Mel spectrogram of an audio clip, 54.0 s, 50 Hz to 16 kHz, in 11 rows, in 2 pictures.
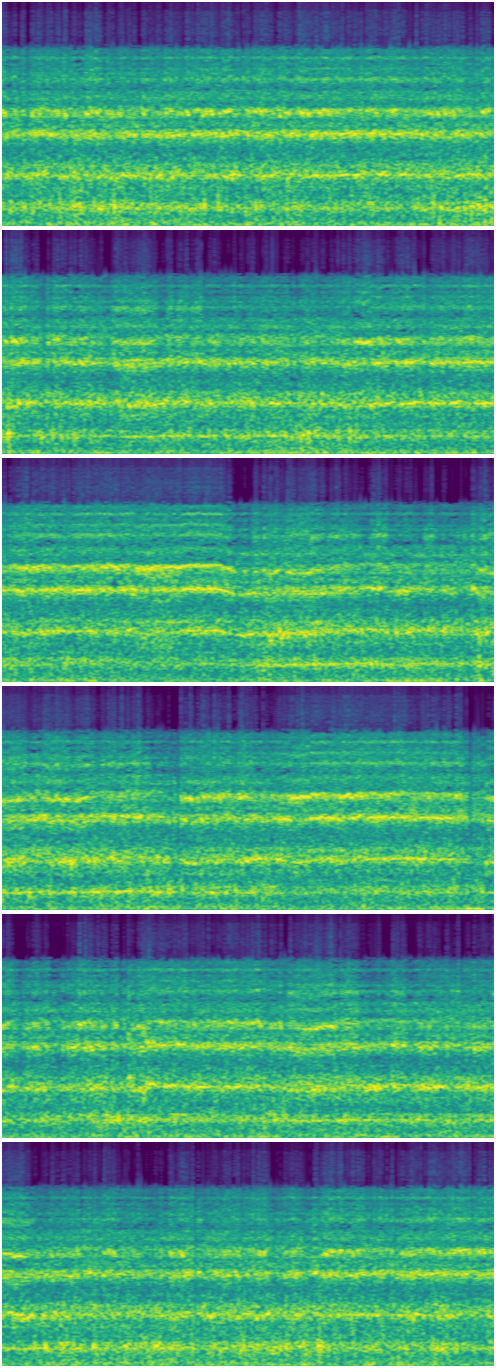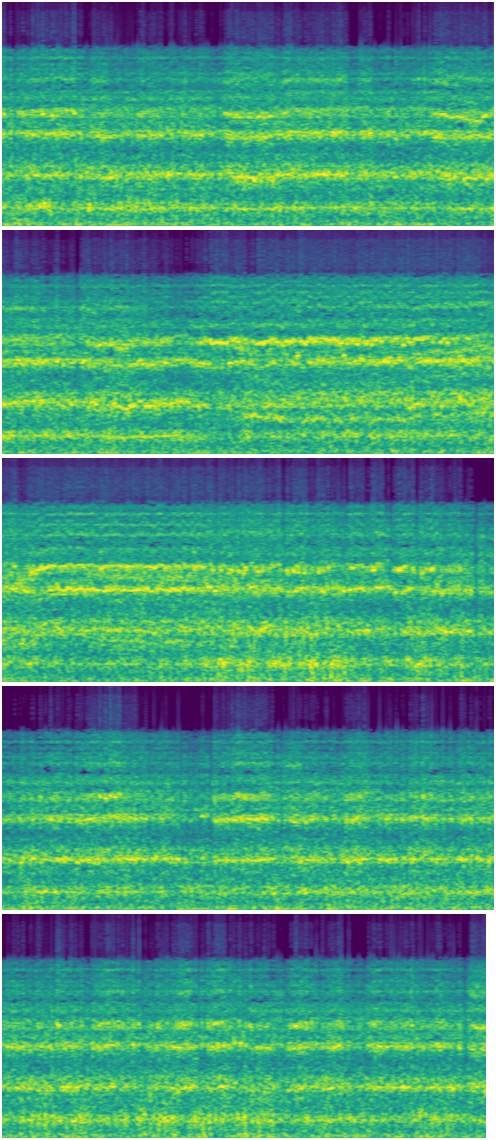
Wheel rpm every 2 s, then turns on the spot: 230, 230, 240, 230, 230, 230, 220, 230, 230, 230, 240, 230, 230, 240, 230, 230, 230, 230, 210, 210, 220, 230, 230, 230, 230, 240, 230.
none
